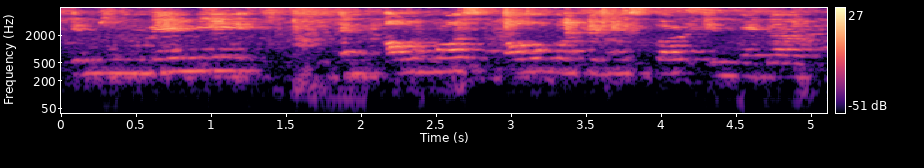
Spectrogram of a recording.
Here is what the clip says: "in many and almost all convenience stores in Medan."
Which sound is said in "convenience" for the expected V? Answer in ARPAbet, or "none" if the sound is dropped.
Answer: P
